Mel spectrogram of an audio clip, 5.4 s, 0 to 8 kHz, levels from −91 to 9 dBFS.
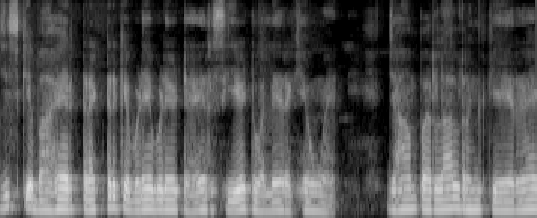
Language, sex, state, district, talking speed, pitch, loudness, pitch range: Urdu, male, Uttar Pradesh, Budaun, 225 wpm, 135 Hz, -16 LUFS, 125-140 Hz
